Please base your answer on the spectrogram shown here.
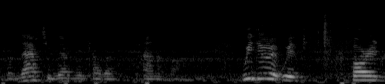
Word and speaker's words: Panama: city in Central America whose Spanish name is Panama Spanish Panama as final stress all right we turn it into English vows we get Panama final stress what do Americans mostly say Panama why because of the Panama Canal or a Panama Hat Panama double stress stress shift Panama Hat Panama Canal Panama City and from that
